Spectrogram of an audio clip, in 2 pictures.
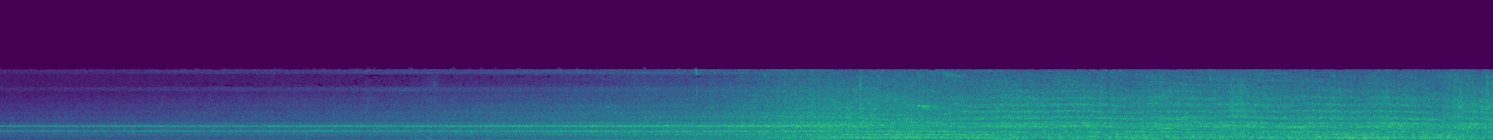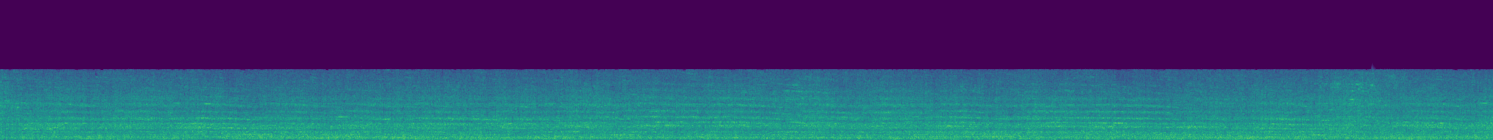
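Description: Empty alumina freight train approaching and passing: a steady high rail whine and a rising rumble build for about eight seconds as the locomotive draws level. Then a long string of empty alumina hopper wagons rolls by, loud and steady, its wheels squealing in several high wavering tones.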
